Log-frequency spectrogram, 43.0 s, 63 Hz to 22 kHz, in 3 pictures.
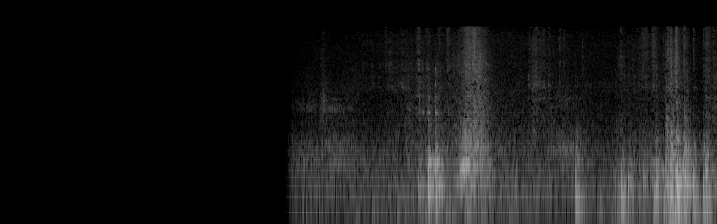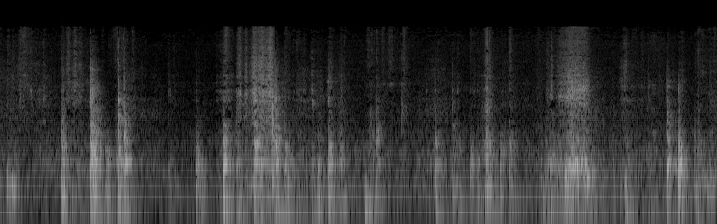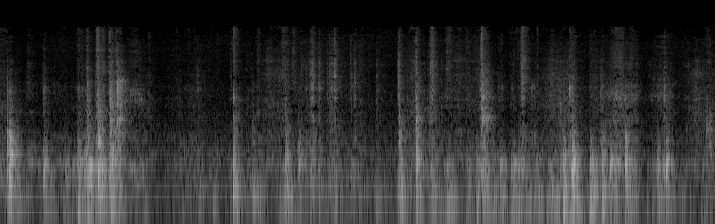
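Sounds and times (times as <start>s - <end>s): wood scraping: 7.6s - 11.7s, 18.7s - 31.6s, 33.8s - 42.9s.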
